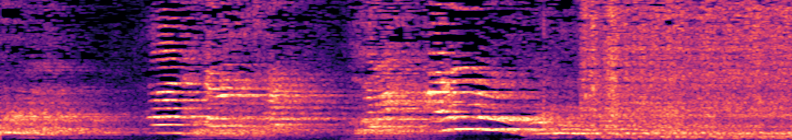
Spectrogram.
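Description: Feet scuff on a hard stage floor during a scuffle.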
